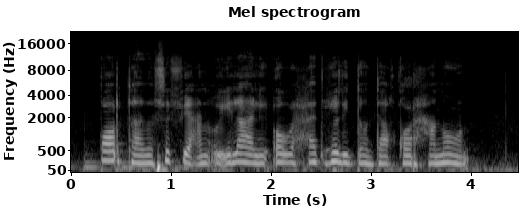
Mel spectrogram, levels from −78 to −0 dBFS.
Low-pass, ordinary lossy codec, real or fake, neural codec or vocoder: none; none; fake; codec, 44.1 kHz, 3.4 kbps, Pupu-Codec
